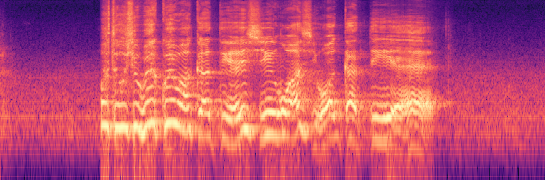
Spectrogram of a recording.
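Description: A woman sobs and wails.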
